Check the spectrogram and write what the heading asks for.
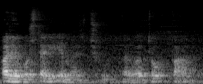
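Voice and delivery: gently turning someone away, "Olha, eu gostaria"; polite apology. Shown as a demonstration. Busy worker kindly apologizing to a colleague, softly. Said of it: "está realmente orientando a pessoa".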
